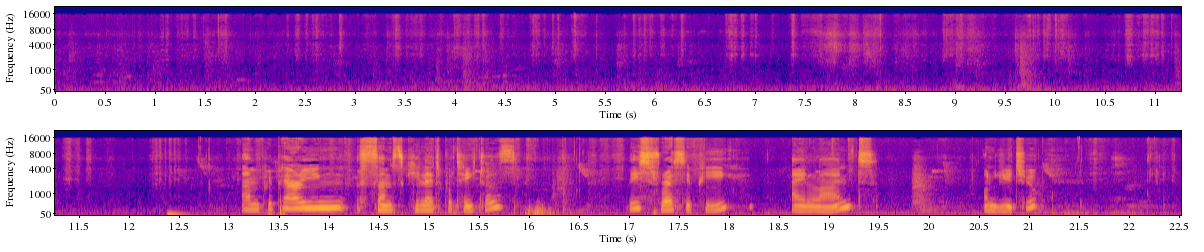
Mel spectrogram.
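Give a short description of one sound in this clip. A knife scrapes softly as it peels a potato.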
